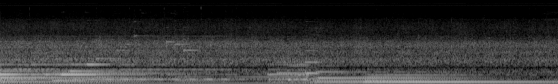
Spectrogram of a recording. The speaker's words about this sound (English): I would like you to help me celebrate him as a man that has left so much an impact upon us and upon this generation. Is that the best hand clap you can give to him?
